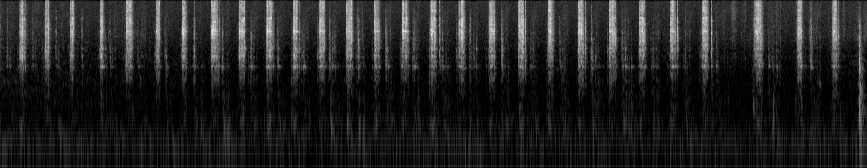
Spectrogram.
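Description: Ratchet wrench pawl clicking in steady back-and-forth strokes, about two to three clicks a second, as it turns an alternator mounting bolt.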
